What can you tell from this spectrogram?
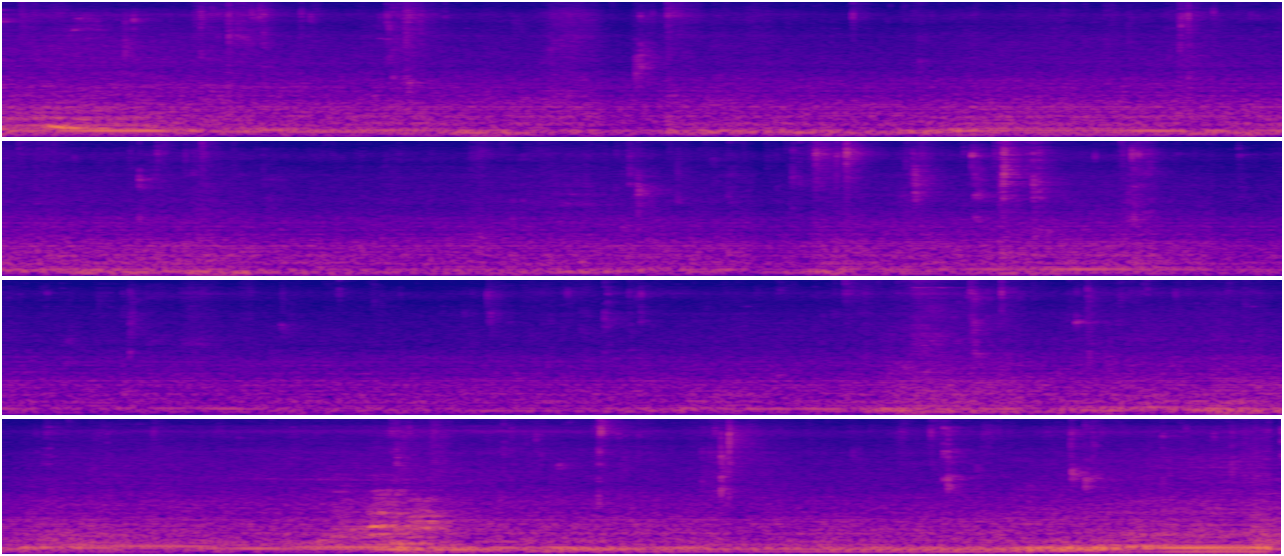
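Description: Chewing and wet mouth sounds of people eating pizza: scattered smacks and clicks over a steady low hum.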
